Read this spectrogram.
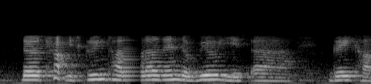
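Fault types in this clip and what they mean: call audio freeze: At 1.24 s the sound stalls into a fading buzzy continuation for about 170 ms, then resumes where it stopped with nothing lost. The likely cause is packets arriving late, so the jitter buffer emptied and the receiver stretched the last sound.
skip ahead: At 1.51 s playback jumps forward with almost no gap, and about 70 ms of speech is simply gone, the two sides spliced nearly directly. A short stretch of audio was dropped in transit or discarded while later audio was already queued.
jitter buffer slow-down: From 1.74 to 2.46 s the speech runs at about 90% speed, pitch unchanged, with drawn-out sounds. The receiver repeated single pitch periods to add 78 ms and rebuild its buffer reserve.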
